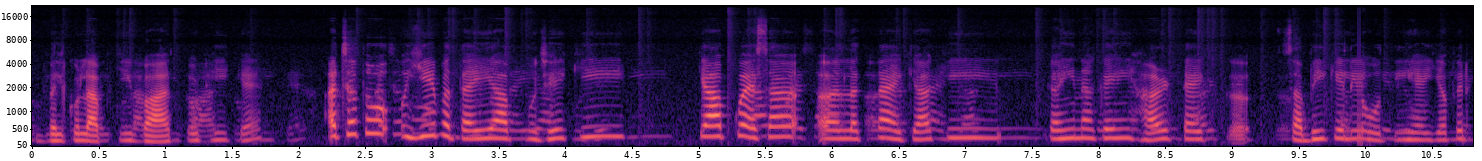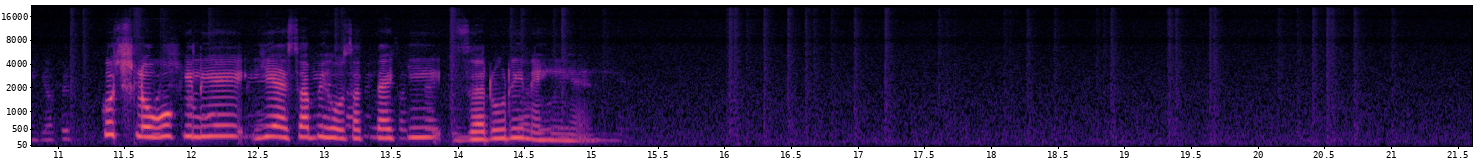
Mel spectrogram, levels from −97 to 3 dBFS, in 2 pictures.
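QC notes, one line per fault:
Throughout: echo with no canceller. Every phrase is trailed about a third of a second later by a fainter, thinner copy, about 19 dB down. The far end is playing the call through a loudspeaker, its microphone recaptures it, and nothing subtracts it before it returns.
9.95 to 10.03 s: Bluetooth stutter. A short buzzing repeat of the same tiny slice, then the sound jumps ahead. Around 30 ms of audio went missing, which fits two lost frames, and the receiver replayed its last buffer until fresh data arrived.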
